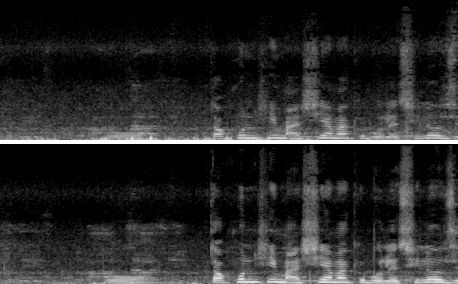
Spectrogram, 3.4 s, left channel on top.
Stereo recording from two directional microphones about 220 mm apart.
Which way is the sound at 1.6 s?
25° right (ahead or behind).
